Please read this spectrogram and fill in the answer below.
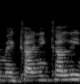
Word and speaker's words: mechanically: No sé, mechanically, no. Mechanically. Exacto. Así es como se pronuncia.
